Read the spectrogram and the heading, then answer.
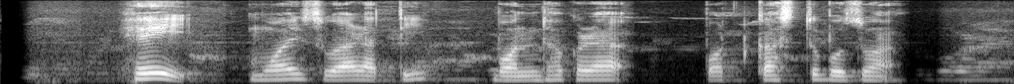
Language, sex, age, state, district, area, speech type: Assamese, male, 18-30, Assam, Jorhat, urban, read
